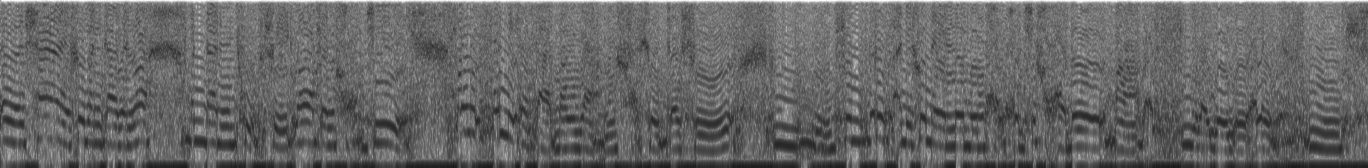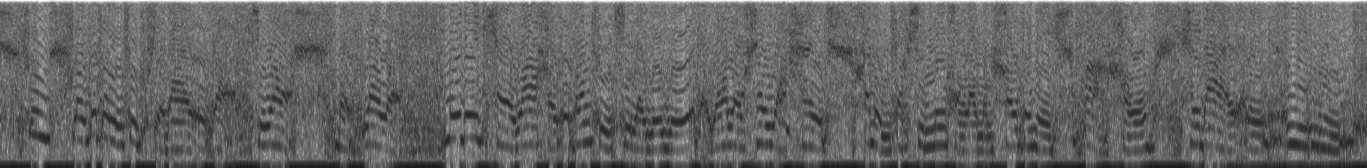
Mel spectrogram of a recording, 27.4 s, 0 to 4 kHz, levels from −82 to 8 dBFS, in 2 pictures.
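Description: From the first moment to the end, the speech has the companded audio read as linear fault: the mu-law bytes are being played straight as linear 8-bit samples, with no expansion step. Every sign change flings the output across roughly half its range, so quiet passages come out as big as loud ones and the waveform gets badly warped. You hear it as harsh, buzzy, very loud distortion, with heavy noise filling the pauses. The mu-law telephone coding underneath is fine, but it's buried under that.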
